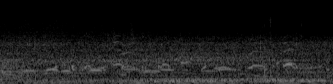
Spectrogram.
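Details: Whistling swans (American subspecies) in Akita Prefecture, Japan, on 20 November 2020: soft, mellow hooting and yelping notes from several birds overlap in quick succession over a steady low background rumble.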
